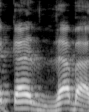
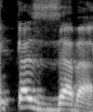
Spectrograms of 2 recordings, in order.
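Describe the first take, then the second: First: کذب spoken slowly with a true ذال sound; careful slow کذب; slow correct version. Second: کذب said with a z sound instead of ذال; the students' mistake, کذب with z; mispronounced کذب, ذ as z; wrong z sound. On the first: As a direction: slowly model کذب with the proper ذ. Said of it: "یہ ہے کذب". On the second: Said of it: "کزی کی sound نکالتے ہیں". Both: Shown as a demonstration.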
